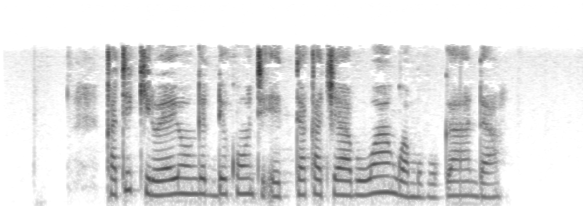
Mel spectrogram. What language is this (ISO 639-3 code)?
lug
